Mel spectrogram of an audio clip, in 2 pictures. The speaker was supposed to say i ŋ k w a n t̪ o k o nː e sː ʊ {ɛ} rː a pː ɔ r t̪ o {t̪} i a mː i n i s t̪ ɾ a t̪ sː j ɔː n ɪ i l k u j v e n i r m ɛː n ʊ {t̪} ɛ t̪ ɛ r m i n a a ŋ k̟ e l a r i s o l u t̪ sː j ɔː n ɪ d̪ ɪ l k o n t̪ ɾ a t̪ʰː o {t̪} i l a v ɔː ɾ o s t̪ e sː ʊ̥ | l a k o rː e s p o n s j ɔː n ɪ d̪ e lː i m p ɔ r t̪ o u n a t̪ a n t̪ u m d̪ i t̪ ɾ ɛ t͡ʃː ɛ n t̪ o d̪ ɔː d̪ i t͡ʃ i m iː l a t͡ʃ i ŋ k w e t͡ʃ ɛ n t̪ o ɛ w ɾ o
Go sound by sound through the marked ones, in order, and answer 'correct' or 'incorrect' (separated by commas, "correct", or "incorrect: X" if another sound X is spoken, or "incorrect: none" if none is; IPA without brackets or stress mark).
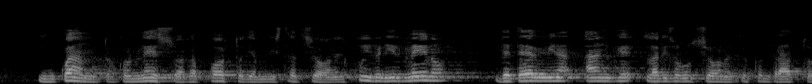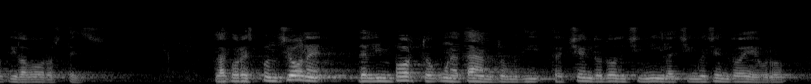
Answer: incorrect: a, incorrect: d̪, incorrect: d̪, incorrect: d̪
